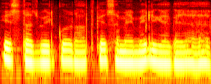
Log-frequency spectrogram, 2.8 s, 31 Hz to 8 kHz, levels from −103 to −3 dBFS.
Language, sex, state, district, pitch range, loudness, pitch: Hindi, male, Jharkhand, Ranchi, 130-145 Hz, -15 LUFS, 135 Hz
